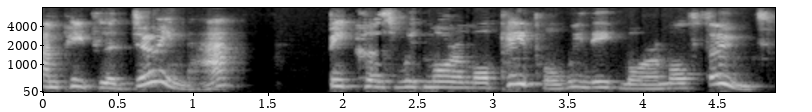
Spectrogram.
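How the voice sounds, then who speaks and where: A woman speaks with a London accent at a medium pitch, sounding somewhat breathy. Her pitch swings very widely. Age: 60s. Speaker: rock musician. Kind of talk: interview.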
